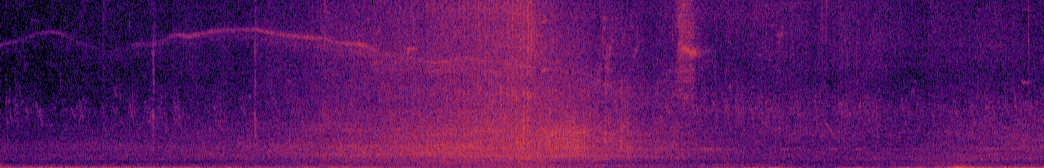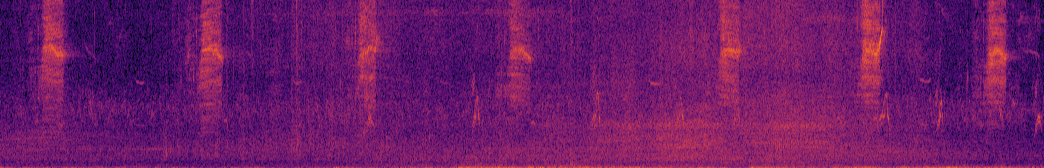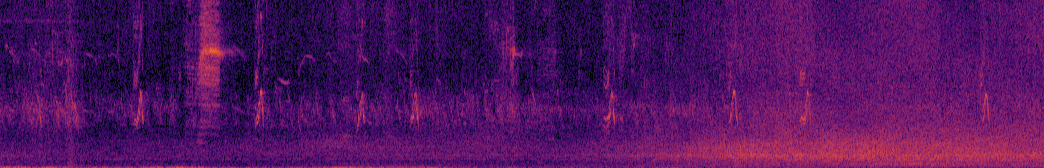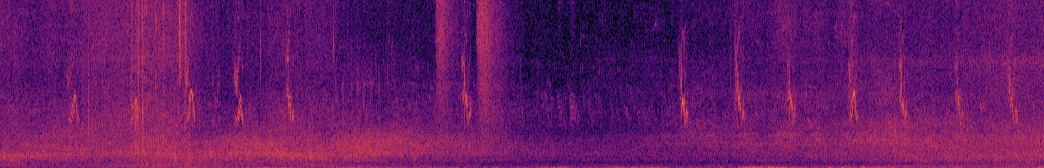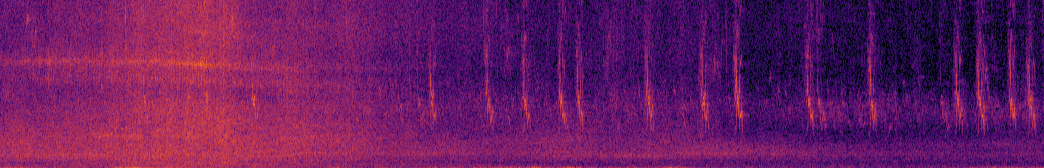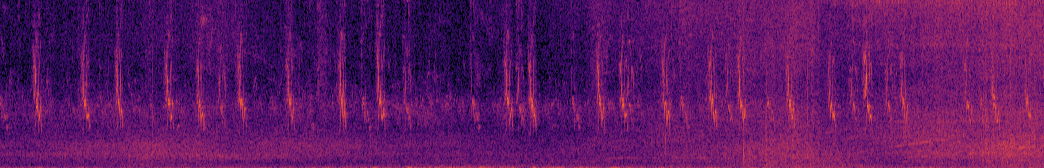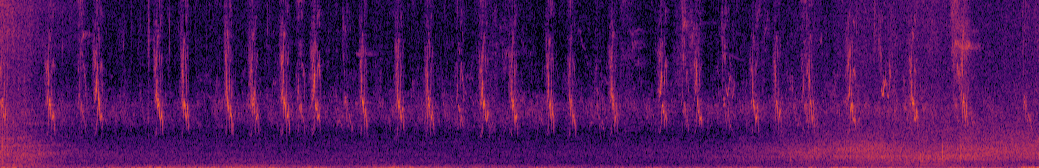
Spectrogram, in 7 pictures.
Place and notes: Ditmars Steinway, Queens, NY, USA - Birds In Trees With A Hilltop View of Laguardia Airport
Birds In Trees With A Hilltop View of Laguardia Airport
